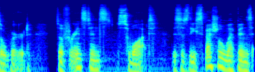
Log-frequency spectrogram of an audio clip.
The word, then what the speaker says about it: SWAT: that's what SWAT means so we take the first letter of each word SWA T and we say it as a new word so this is an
